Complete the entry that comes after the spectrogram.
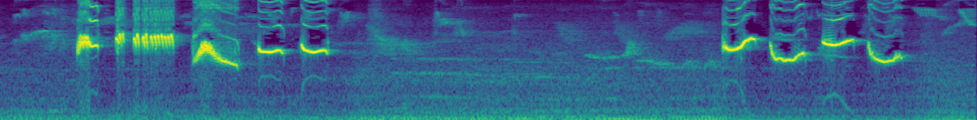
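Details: Orange-headed thrush song used as a training sound to prompt other birds to sing: loud, clear whistled phrases of rising and falling notes in bursts, with a harsh note, a pause, then four more swooping whistles.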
